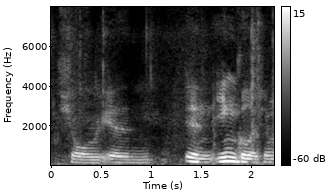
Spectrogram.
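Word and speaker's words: 鍾離: Now Zhongli, they call them shori. That's how you pronounce it.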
